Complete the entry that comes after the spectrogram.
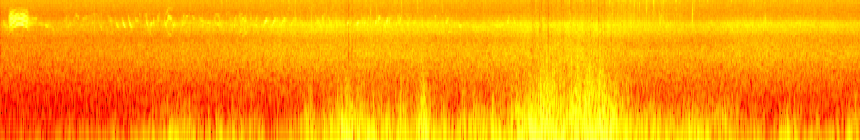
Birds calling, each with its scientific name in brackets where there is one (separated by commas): Hawaii Amakihi (Chlorodrepanis virens), Eurasian Skylark (Alauda arvensis)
